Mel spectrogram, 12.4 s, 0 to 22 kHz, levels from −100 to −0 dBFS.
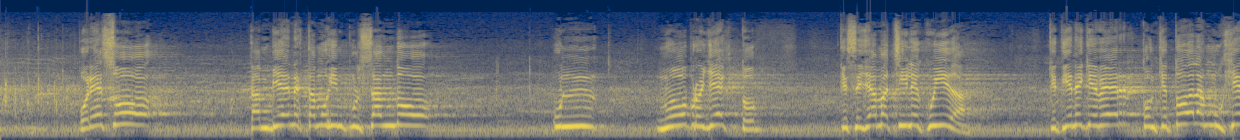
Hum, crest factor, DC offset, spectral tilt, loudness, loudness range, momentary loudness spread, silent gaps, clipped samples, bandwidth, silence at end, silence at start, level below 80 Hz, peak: none; 14 dB; under 0.1%; -2 dB/octave; -12 LUFS; 4 LU; 19 LU; none; under 0.1%; 15.5 kHz; 0 s; 0 s; -70 dBFS; 0 dBFS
